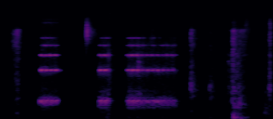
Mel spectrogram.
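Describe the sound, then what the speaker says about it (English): An office telephone rings in a series of short electronic tones in irregular bursts, fairly close and moderately loud. "my office phone is ringing"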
